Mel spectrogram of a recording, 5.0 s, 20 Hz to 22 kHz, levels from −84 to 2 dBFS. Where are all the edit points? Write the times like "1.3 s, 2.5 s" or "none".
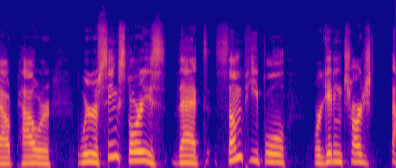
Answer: none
